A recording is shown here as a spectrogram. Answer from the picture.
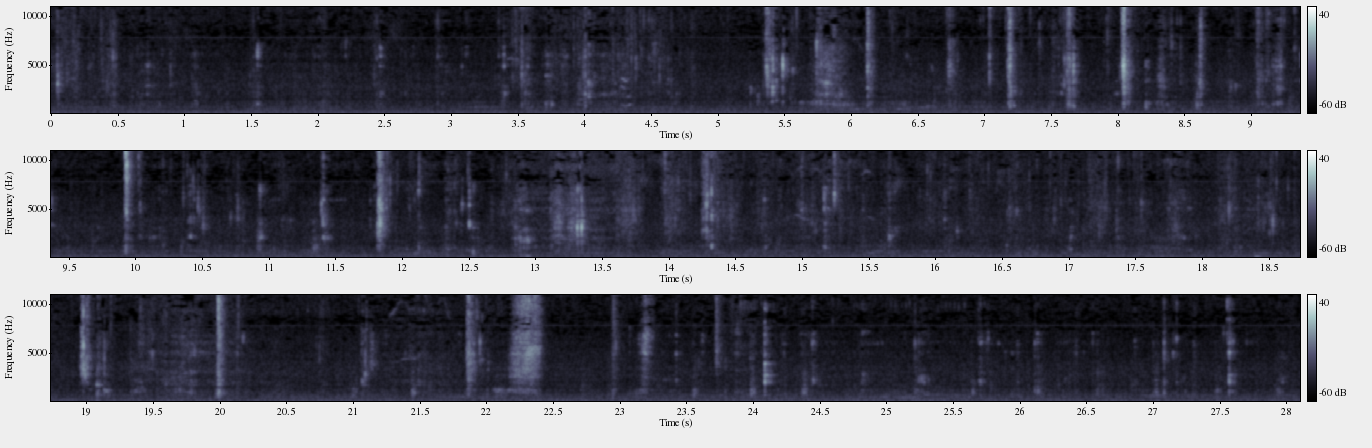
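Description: Close-miked chewing of a mouthful of rice and tilapia fish curry, with many short, scattered wet mouth clicks and smacks over a steady low hum.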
